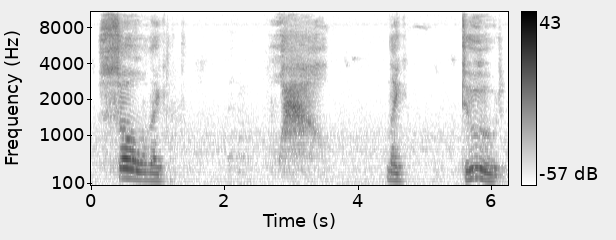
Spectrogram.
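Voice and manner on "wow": soft, voiceless gasp of amazement; awed whisper. Real, not acted. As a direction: whisper it as if left speechless. Speechless at the animation.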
